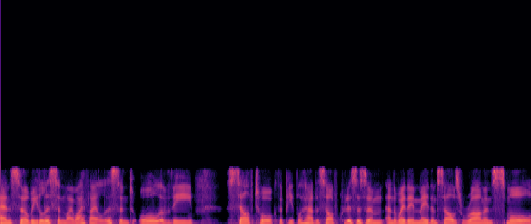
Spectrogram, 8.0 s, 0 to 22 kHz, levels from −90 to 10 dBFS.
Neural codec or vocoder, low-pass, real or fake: none; 5.4 kHz; real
